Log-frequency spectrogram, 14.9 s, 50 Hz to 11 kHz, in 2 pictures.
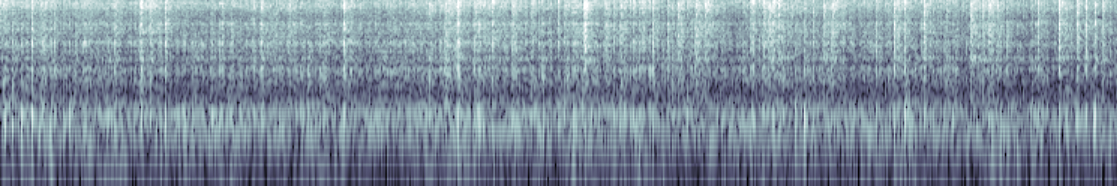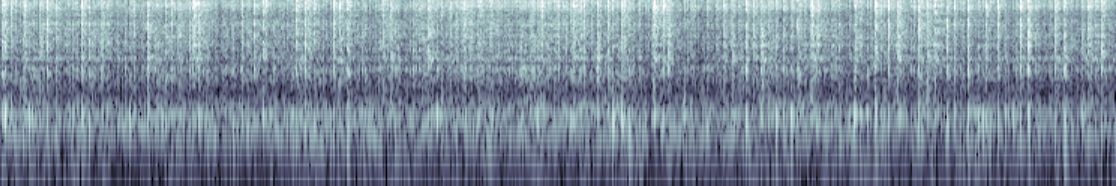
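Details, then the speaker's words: MIG welder with 0.8 mm wire, wire feed speed set too fast: harsh constant crackle with stuttering "bing bing" hitting sound instead of smooth sizzle; wire stubbing into work, not melting or fusing into puddle. "You probably heard there that noise that it just sounded like it was something hitting. Bing, bing, bing, bing, bing, bing, bing, bing. It's not melting, it's not fusing, it's not working properly."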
